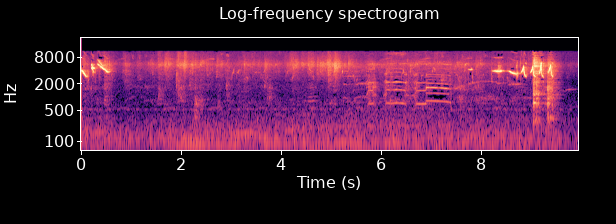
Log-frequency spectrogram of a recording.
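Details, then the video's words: Rosita song: a loud burst of whistled, looping notes at the start, a quieter stretch with other faint chirps and short harmonic calls, then a rapid run of sharp, bright whistles near the end. "EXTRAORDINARIO CANTO DE ESTA AVE ROSITA"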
